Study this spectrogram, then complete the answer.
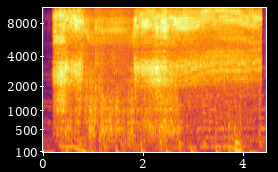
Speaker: Well, I guess a medium leak would look like that, where you see bubbles growing out. A fast leak, you can hear it hissing.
